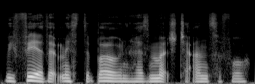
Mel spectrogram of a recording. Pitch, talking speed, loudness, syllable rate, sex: 140 Hz, 235 wpm, -19 LUFS, 4.6 syllables/s, female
